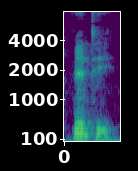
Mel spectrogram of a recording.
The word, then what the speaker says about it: VINT_E: On Instagram and Twitter, I am VINT_E, pronounced Vinty.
